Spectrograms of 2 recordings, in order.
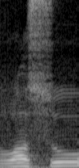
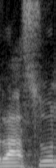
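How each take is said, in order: First: রসু with a thick rounded "raw"; heavy Ra. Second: রাসু with a light open "raa"; thin Ra. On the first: Teacher answers what it should be, রসু with heavy Ra. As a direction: say রসু from a full, dark R. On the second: Teacher shows what it should not be, রাসু with thin Ra. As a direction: say রাসু with a flat first vowel. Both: Shown as a demonstration. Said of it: "রাসু না হয় কি হবে".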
